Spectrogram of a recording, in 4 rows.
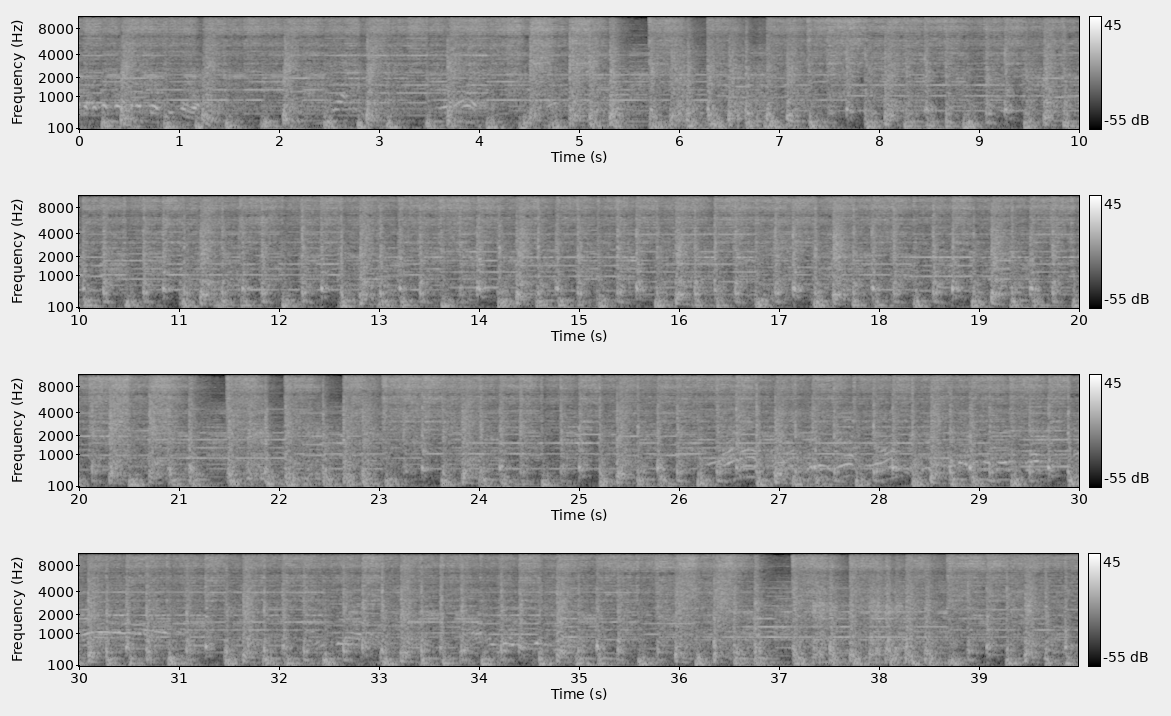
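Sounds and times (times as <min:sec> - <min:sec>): snare drums: 0:00.0 - 0:19.7
bass drums: 0:00.0 - 0:39.9
marching drum band: 0:00.0 - 0:39.9.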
